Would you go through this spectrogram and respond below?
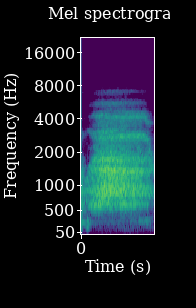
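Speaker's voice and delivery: long, airy exhale through the mouth; demonstrated releasing sigh; open-mouth sigh. Shown as a demonstration. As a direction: sigh it all out slowly. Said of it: "Open mouth sigh and let it go".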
